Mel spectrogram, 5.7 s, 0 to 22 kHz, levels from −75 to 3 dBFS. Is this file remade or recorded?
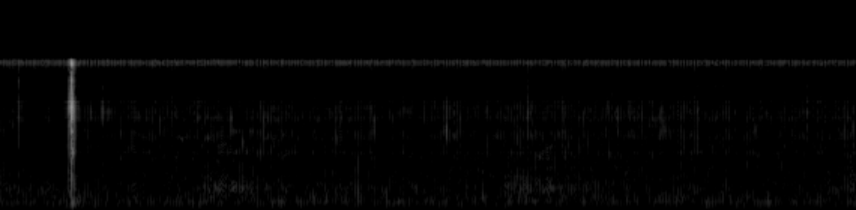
remade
